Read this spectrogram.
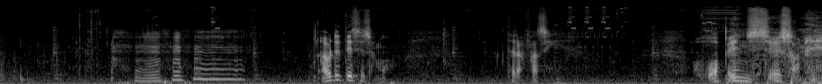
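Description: An electronic device chirps and beeps as it tunes.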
